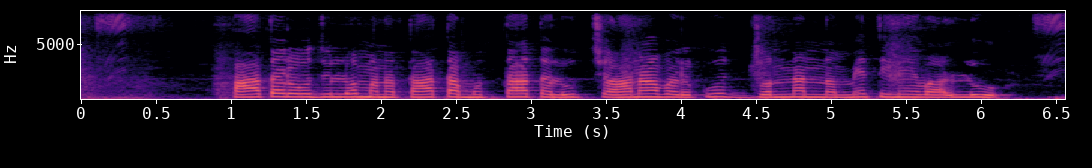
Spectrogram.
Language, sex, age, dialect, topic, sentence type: Telugu, female, 31-35, Central/Coastal, agriculture, statement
